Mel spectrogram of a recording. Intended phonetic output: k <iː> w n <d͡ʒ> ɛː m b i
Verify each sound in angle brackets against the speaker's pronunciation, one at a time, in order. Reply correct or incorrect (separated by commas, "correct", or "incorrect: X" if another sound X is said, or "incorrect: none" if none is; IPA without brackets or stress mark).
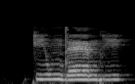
incorrect: i, incorrect: d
